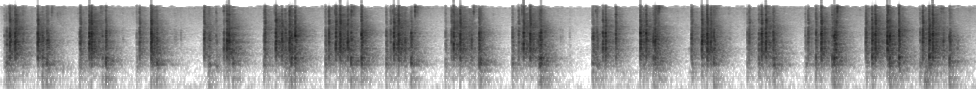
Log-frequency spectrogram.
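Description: A pink "MAKE STUDIO" cardboard makeup palette box with a clear plastic front, possibly shrink-wrapped, is held in the hands and tapped and scratched with super long blue acrylic nails. Quick bursts of crisp, bright clicking taps and light scratching repeat in an uneven rhythm. Each burst is dry and short, with almost no low end.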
